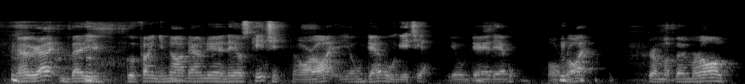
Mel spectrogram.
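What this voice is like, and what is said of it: Put-on Cockney shifting to Australian accent. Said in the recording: “Suddenly I went from Cockney to Australia, mate.”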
